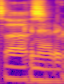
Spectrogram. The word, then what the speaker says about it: Connecticut: But it's Connecticut. Pronounced without some silent letters Connecticut.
